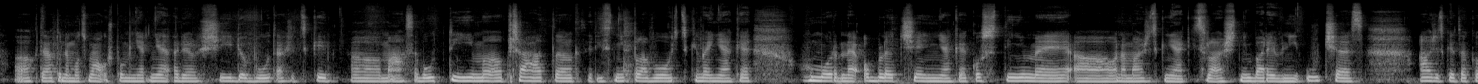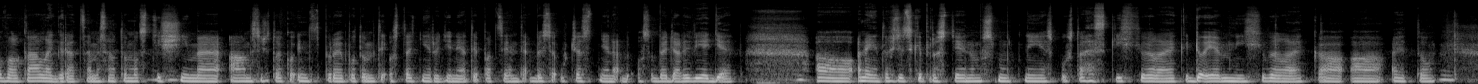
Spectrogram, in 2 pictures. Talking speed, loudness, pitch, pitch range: 175 wpm, -23 LUFS, 150 Hz, 140-155 Hz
